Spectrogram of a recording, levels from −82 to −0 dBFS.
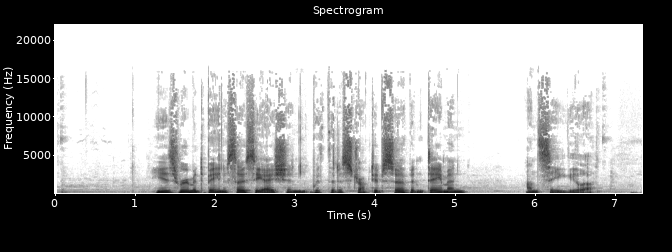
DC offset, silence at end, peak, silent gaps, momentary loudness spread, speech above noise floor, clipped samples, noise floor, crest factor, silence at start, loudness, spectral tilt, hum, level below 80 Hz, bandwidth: under 0.1%; 0.05 s; -2 dBFS; none; 8 LU; 37 dB; under 0.1%; -52 dBFS; 14 dB; 0.05 s; -16 LUFS; -5.5 dB/octave; none; -44 dBFS; 16 kHz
